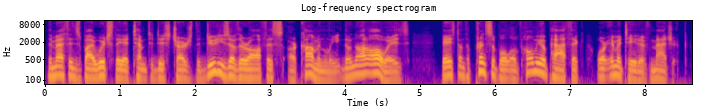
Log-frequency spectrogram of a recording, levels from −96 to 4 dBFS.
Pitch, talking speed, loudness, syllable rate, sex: 120 Hz, 190 wpm, -20 LUFS, 6.2 syllables/s, male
